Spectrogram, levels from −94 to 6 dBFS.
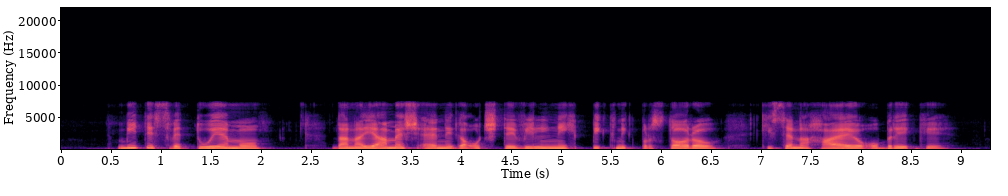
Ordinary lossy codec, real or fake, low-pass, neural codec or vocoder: none; real; 7.2 kHz; none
